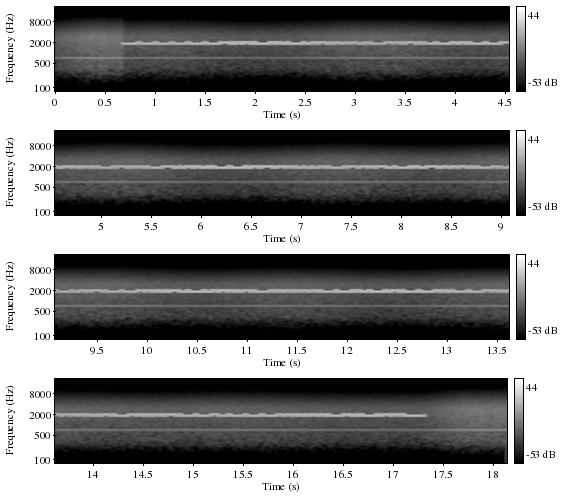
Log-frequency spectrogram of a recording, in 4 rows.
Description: RTTY (45.45 baud, 170 Hz shift), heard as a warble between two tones, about 1950 Hz centre, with radio static and a steady whistle near 730 Hz. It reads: LUNIC EXIT DESTACAT QUE OBTINGUE FOU ARRIBAR A LA SEMIFINAL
